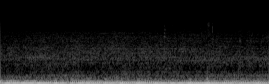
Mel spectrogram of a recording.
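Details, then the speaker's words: Audi A6 Allroad 4.2 FSI V8 gasoline idling with fuel pump fuse 30 pulled to depressurize fuel system before fuel filter change during service: deep, low, even V8 rumble with nothing irregular. Normal idle. "Let it idle a little bit. Once it dies out, then the fuel system should be depressurized."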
